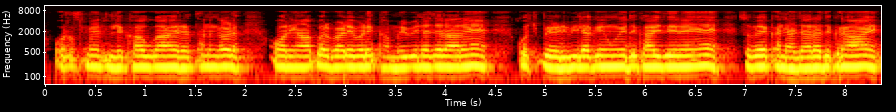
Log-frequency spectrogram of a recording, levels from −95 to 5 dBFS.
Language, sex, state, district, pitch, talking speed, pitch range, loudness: Hindi, female, Rajasthan, Churu, 195 Hz, 230 wpm, 195-200 Hz, -18 LUFS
